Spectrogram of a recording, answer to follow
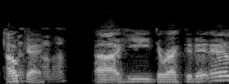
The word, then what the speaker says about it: Branagh: Kenneth, I'm saying his name wrong, Branagh. No, that's his name. Kenneth okay. Branagh.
